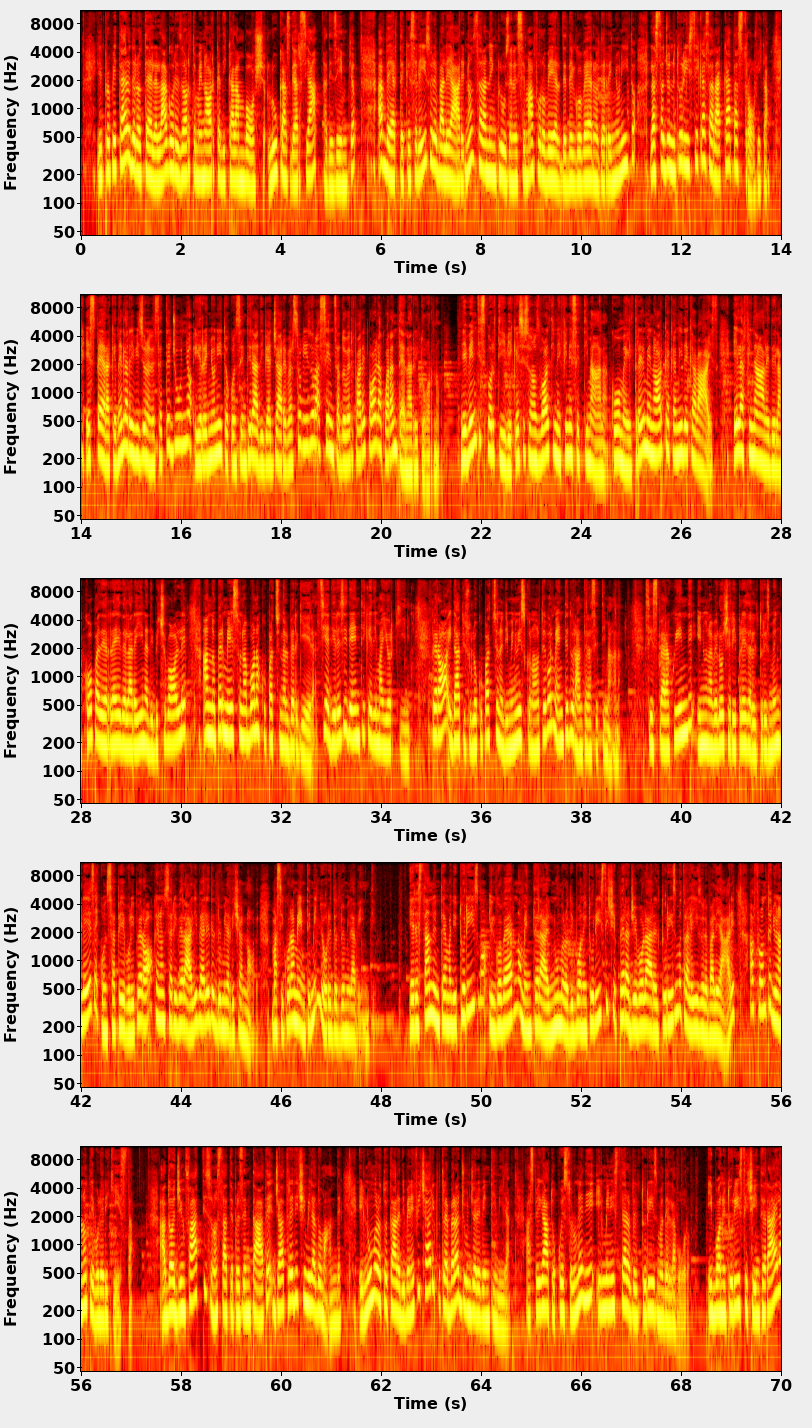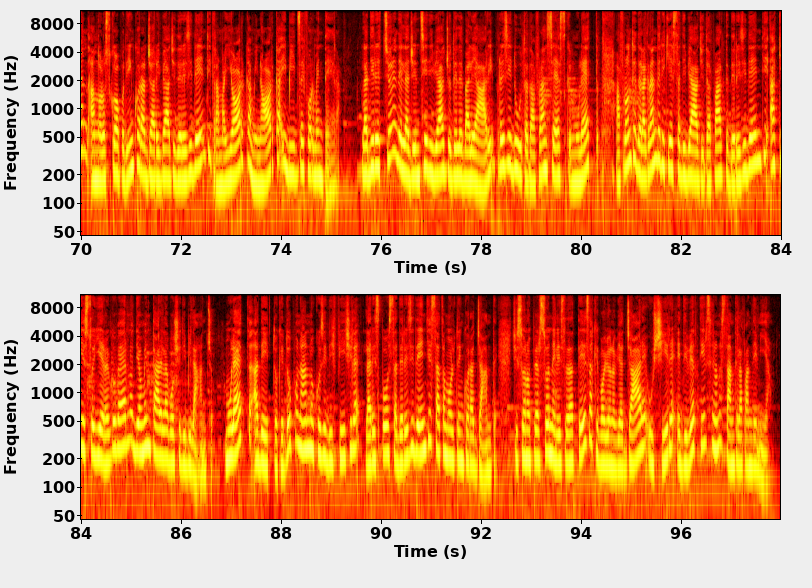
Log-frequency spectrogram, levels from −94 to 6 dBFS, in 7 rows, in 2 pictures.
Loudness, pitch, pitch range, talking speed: -17 LUFS, 195 Hz, 175-230 Hz, 170 wpm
